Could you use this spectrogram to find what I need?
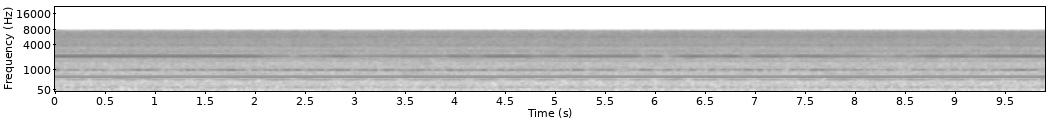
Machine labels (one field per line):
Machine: pump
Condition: normal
